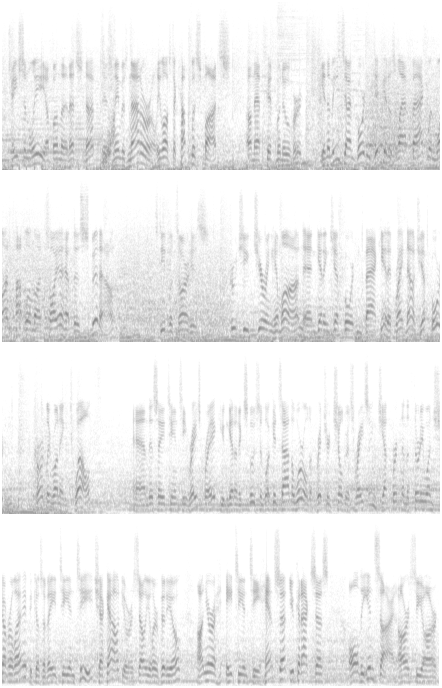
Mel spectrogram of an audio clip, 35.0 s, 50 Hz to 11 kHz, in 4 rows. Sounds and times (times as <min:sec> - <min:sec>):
Speech: 0:00.0 - 0:11.0, 0:11.8 - 0:19.5, 0:20.1 - 0:35.0
Music: 0:00.0 - 0:19.6.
